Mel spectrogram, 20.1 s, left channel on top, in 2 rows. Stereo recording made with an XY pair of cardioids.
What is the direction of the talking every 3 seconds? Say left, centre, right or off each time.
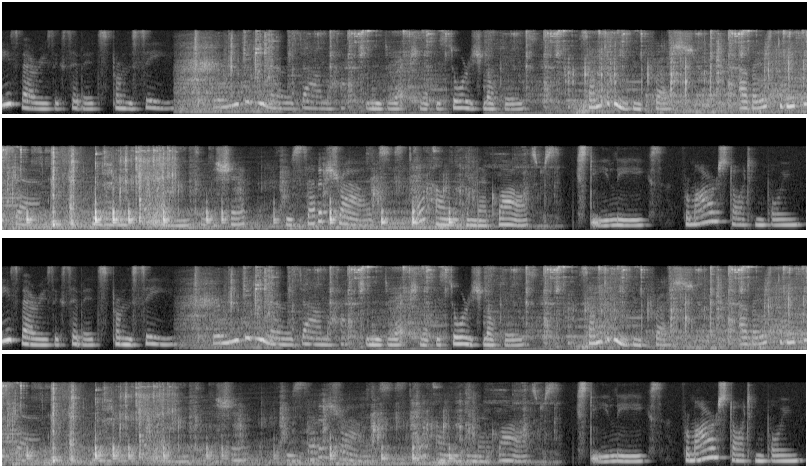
right, right, centre, left, left, left, right.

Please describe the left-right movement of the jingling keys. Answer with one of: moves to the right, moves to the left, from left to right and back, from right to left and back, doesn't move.
from left to right and back.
